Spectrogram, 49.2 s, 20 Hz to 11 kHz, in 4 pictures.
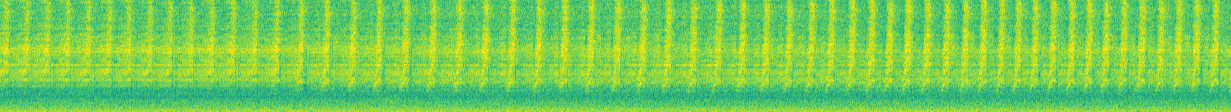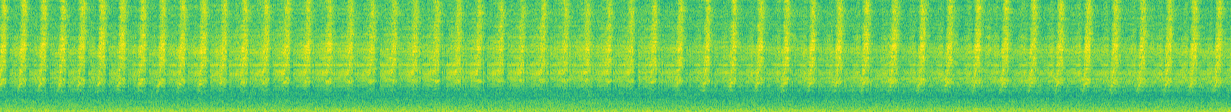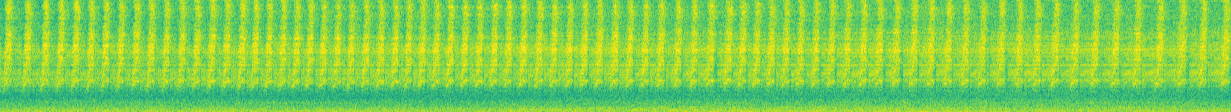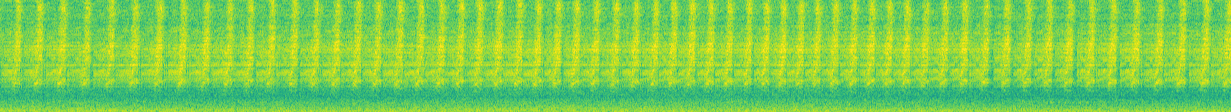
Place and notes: {
  "title": "嘉蘭村, Jinfong Township - Cicadas sound",
  "date": "2014-09-05 10:17:00",
  "description": "Cicadas sound\nZoom H2n MS +XY",
  "latitude": "22.62",
  "longitude": "120.98",
  "altitude": "663",
  "timezone": "Asia/Taipei"
}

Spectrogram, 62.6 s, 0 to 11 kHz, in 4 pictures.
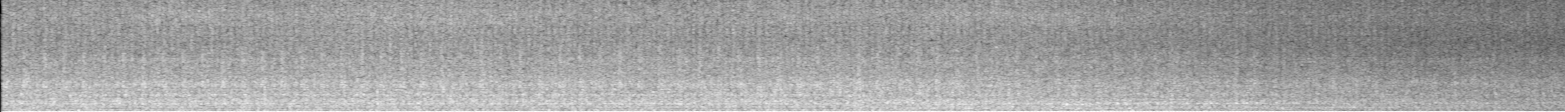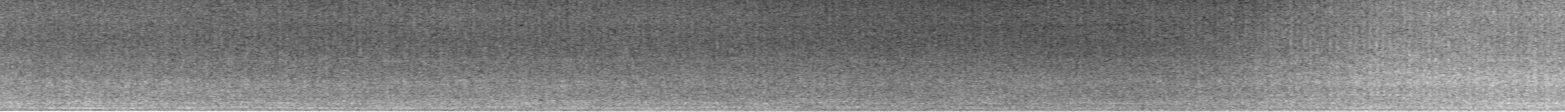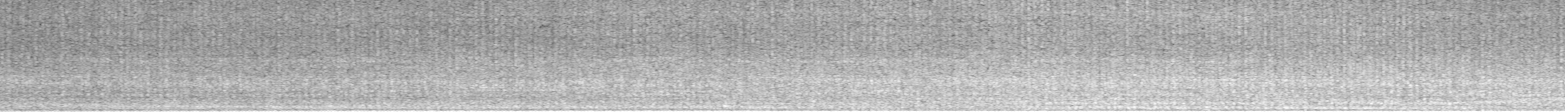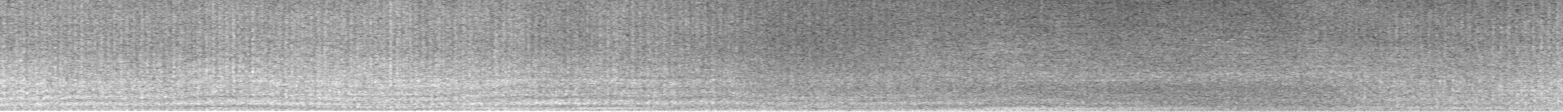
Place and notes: {
  "title": "Lodz Fabryczna PKP, Lodz",
  "date": "2011-11-17 13:02:00",
  "description": "Closed train station, parking, Lodz\nauthor: Aleksandra Chciuk",
  "latitude": "51.77",
  "longitude": "19.47",
  "altitude": "213",
  "timezone": "Europe/Warsaw"
}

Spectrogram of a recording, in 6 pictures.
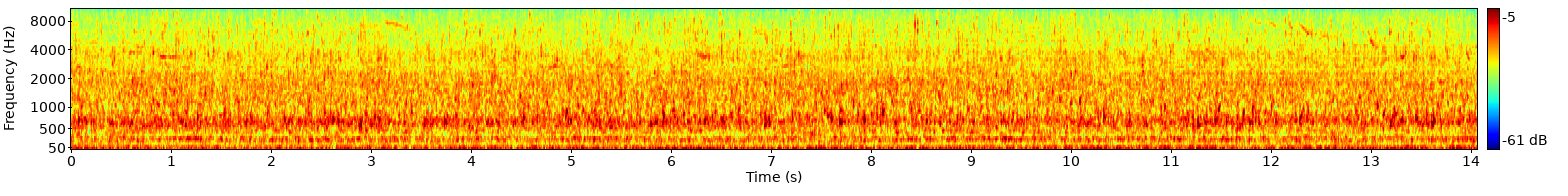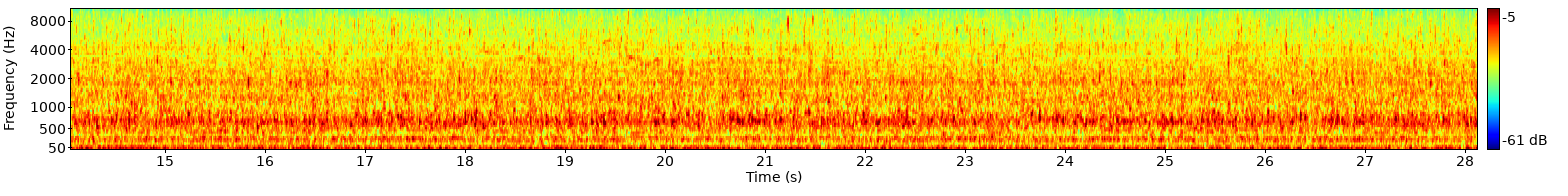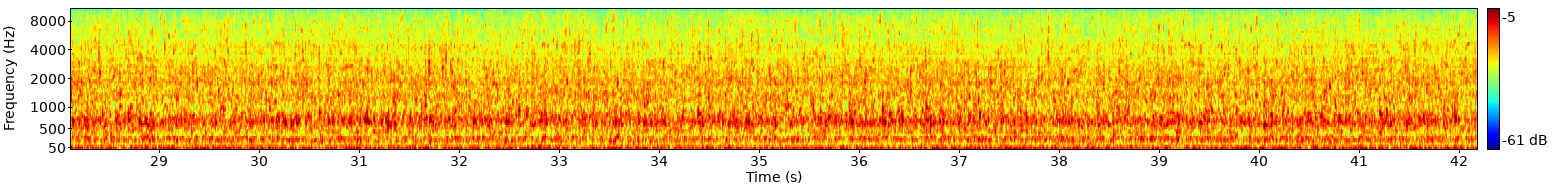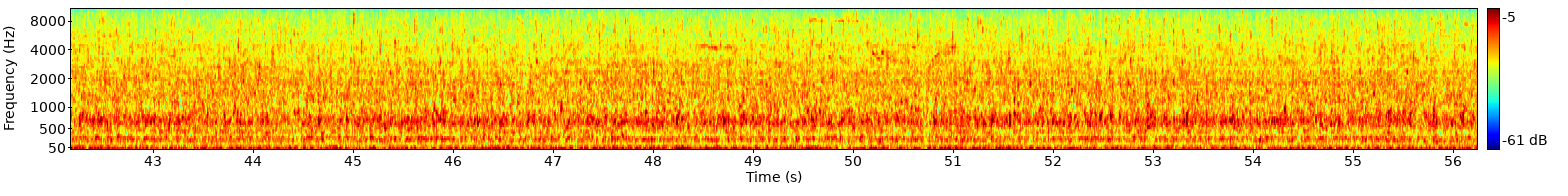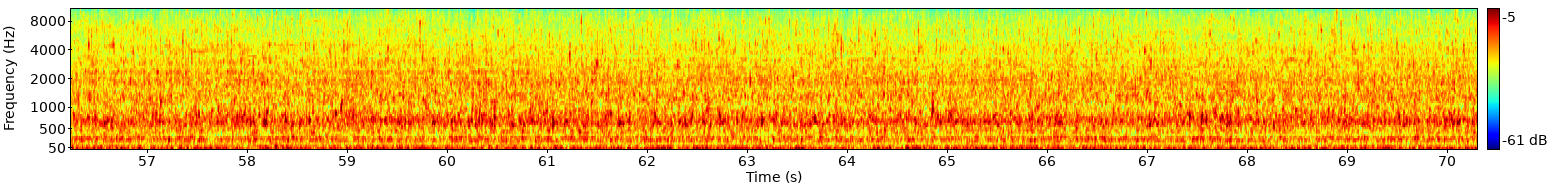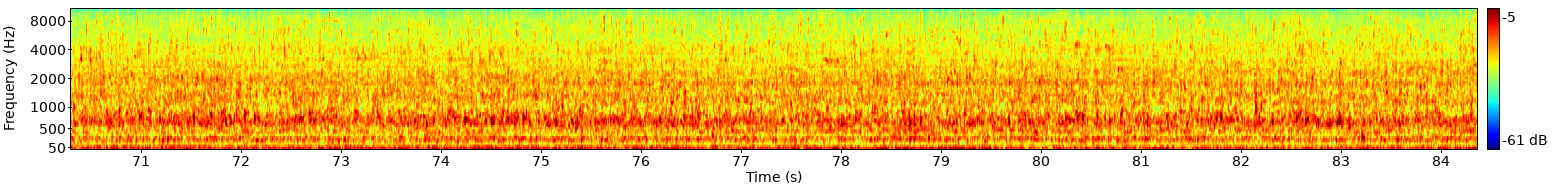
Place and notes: {
  "title": "Thielenbruch, Köln, Deutschland - Strunde, Umbach",
  "date": "2019-03-21 18:30:00",
  "description": "sound of small river Strunde in Thielenbruch forest. The Strunde was an important source of energy at the begining of industrialistion times, when the water was driving over 40 mills along its path.\n(Sony PCM D50, DPA4060)",
  "latitude": "50.97",
  "longitude": "7.09",
  "altitude": "79",
  "timezone": "Europe/Berlin"
}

